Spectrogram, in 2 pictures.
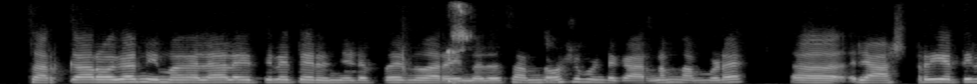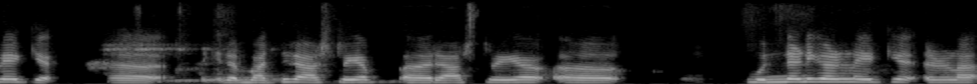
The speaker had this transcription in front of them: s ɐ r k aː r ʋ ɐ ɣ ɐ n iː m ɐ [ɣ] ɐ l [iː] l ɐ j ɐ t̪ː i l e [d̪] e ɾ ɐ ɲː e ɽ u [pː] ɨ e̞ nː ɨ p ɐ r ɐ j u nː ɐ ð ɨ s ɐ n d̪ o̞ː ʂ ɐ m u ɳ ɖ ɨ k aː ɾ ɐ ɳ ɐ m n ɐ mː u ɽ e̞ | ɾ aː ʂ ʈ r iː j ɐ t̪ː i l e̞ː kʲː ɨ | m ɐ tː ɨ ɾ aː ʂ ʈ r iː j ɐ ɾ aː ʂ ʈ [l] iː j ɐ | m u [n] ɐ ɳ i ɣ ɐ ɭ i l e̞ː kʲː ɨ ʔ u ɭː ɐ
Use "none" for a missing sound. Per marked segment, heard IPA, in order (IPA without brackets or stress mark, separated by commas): ɣ, aː, t̪, pː, r, nː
